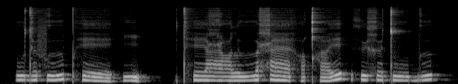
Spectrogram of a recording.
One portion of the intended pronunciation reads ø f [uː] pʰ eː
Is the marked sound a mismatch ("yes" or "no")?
yes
